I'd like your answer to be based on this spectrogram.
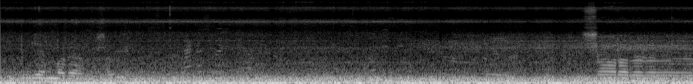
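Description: A steady, even roar fills the cabin of a passenger plane in flight over the hills of Rukum, Nepal, with faint muffled voices beneath the engine drone.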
